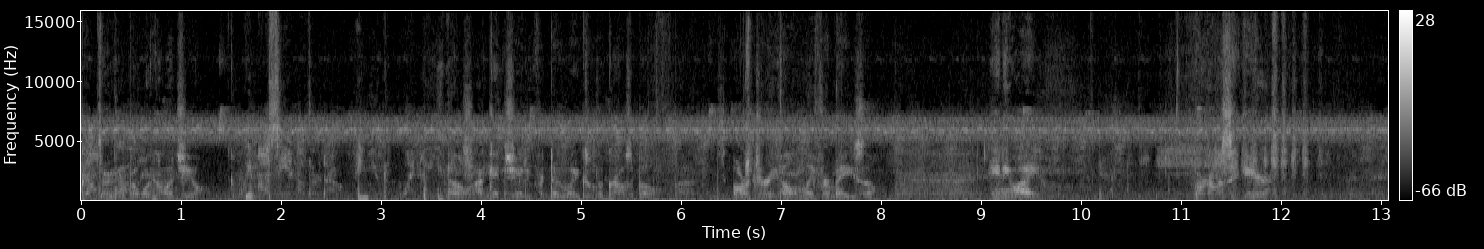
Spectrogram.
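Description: Hushed whispering between two people, in short bursts, over a steady high-pitched chorus of insects.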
